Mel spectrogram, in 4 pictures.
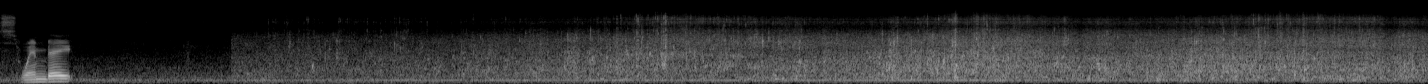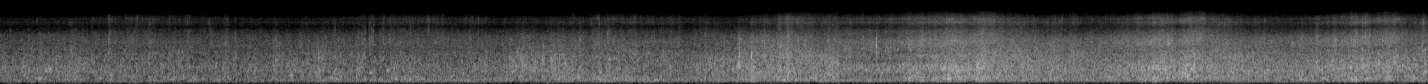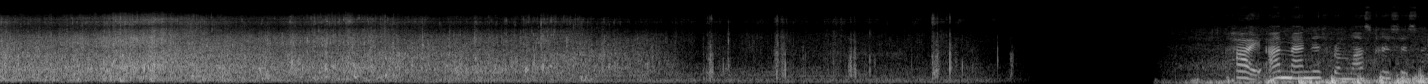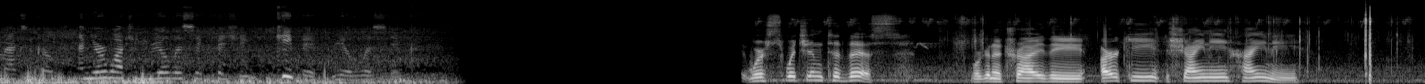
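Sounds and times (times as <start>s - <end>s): creek water rushing: 2.4s - 35.3s.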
